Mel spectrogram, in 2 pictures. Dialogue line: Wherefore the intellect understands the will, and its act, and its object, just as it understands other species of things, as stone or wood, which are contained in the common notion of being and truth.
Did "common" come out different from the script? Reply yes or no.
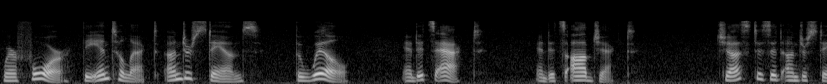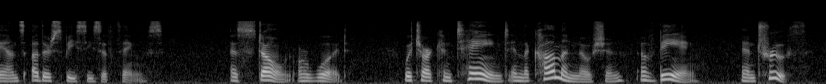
no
